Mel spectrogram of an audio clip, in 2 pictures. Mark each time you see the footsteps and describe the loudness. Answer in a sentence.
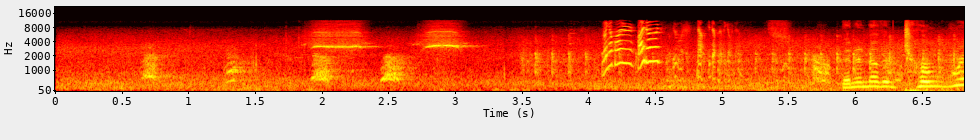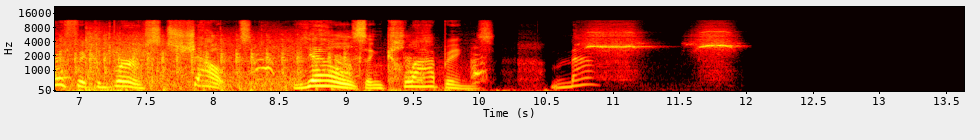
You can't hear the footsteps here.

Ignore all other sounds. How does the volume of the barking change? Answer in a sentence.
The volume of the barking goes up, then down.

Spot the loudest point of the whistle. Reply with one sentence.
The loudest moment of the whistle is at 3 seconds.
